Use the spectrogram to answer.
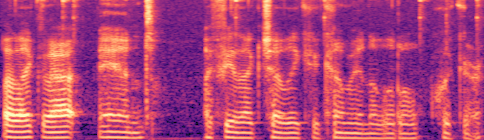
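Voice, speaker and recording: A man's voice: lowish voice, little pitch movement, unhurried, mellow. A man narrating a casual editing tutorial, thinking aloud as he works with typing and clicking behind him. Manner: musing, thinking aloud with tag questions. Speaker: video editor demonstrating an edit. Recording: clear background noise with keyboard clicks.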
